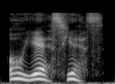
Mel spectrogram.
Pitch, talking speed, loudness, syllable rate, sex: 215 Hz, 155 wpm, -15 LUFS, 3.4 syllables/s, female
